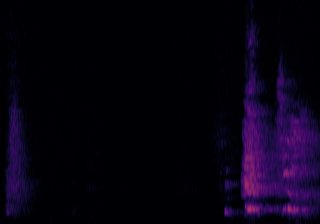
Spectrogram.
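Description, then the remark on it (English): A short breathy sound, then a pause and one sharp, explosive sneeze, loud against an otherwise quiet background. “Bless you.”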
